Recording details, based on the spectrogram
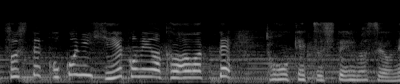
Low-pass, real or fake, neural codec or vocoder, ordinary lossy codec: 7.2 kHz; fake; codec, 44.1 kHz, 7.8 kbps, Pupu-Codec; none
